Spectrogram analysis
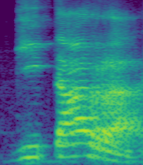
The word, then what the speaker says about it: guitarra: have a guitar okay in spanish you can pronounce it as guitarra everybody try that okay but now we have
